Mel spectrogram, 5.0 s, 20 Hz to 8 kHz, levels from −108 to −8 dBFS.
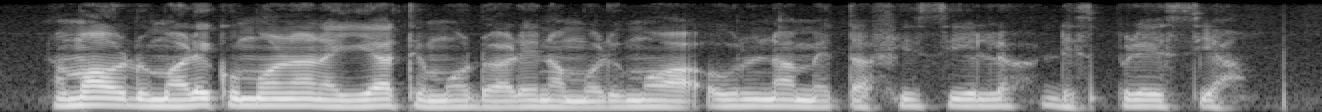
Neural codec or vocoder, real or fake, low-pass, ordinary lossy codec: none; real; 7.2 kHz; none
